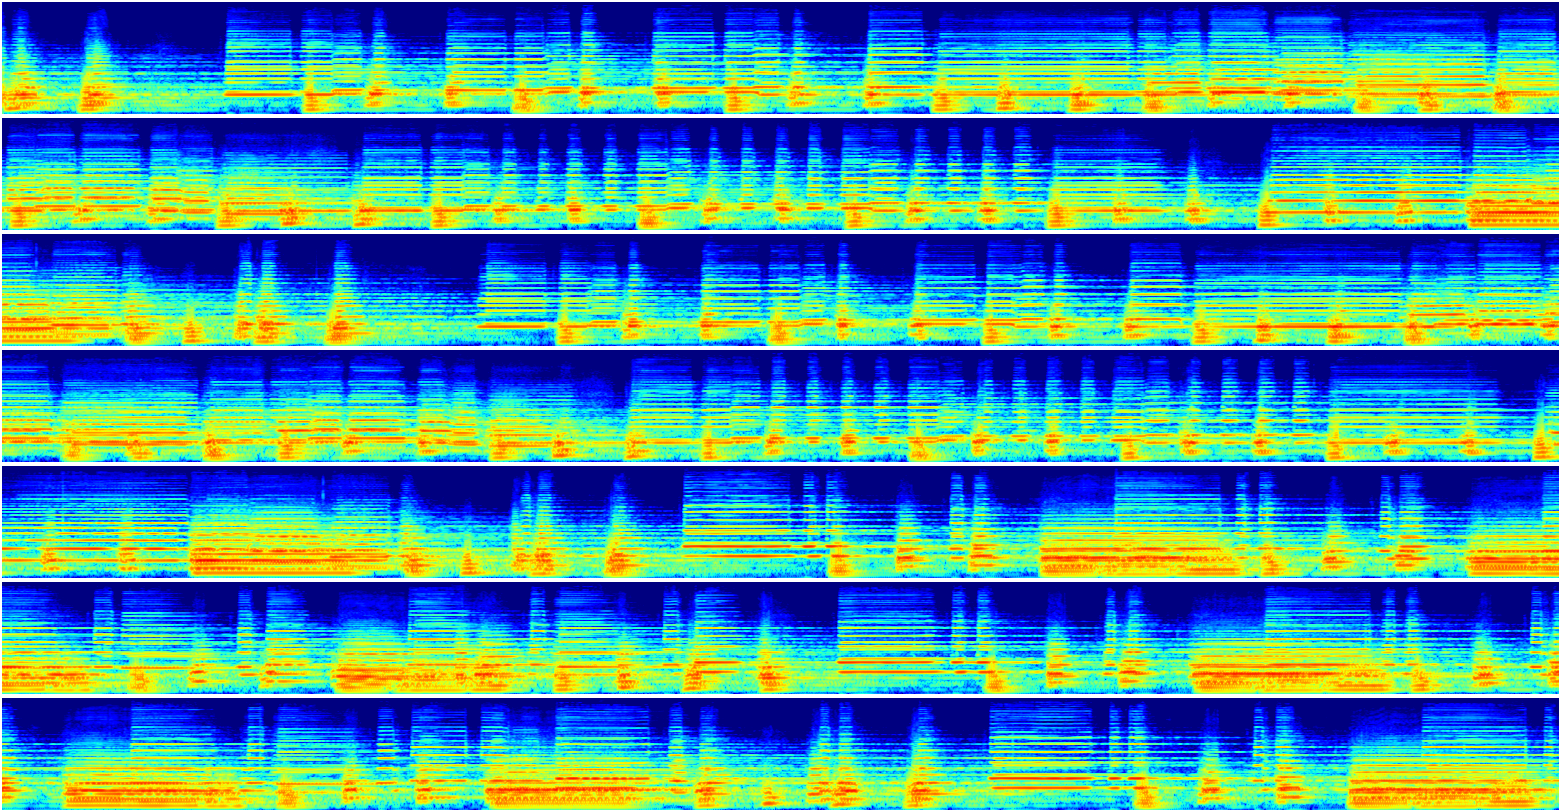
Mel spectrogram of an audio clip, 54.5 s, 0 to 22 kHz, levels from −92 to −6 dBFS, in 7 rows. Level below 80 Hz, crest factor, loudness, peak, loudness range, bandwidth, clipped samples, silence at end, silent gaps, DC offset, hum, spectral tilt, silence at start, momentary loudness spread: -58 dBFS; 16 dB; -22 LUFS; -6 dBFS; 5 LU; 15.5 kHz; under 0.1%; 0 s; none; under 0.1%; none; -5 dB/octave; 0 s; 8 LU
